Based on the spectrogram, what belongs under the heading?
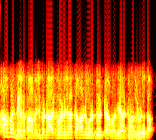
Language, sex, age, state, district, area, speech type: Malayalam, male, 60+, Kerala, Kottayam, rural, conversation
